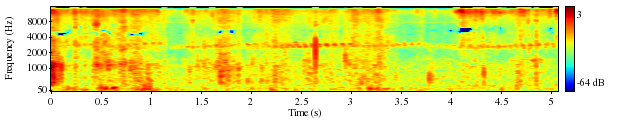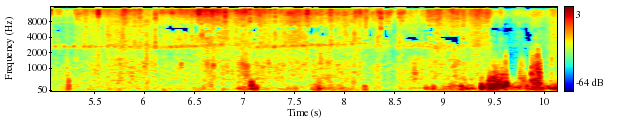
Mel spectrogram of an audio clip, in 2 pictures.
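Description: Outdoor field ambience: a steady hiss with faint rustling and a few soft knocks, and a louder rustle near the end.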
